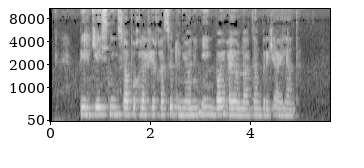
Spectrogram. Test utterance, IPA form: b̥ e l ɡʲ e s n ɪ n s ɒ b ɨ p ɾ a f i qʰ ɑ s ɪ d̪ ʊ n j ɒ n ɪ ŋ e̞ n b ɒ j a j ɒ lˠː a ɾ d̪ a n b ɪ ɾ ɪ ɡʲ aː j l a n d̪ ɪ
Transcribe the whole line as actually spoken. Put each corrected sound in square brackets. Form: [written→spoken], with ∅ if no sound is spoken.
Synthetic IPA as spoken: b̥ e l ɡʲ e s n ɪ [n→ŋ] s ɒ b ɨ [p→q] ɾ a f i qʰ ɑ s ɪ d̪ ʊ n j ɒ n ɪ ŋ e̞ [n→ŋ] b ɒ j a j ɒ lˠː a ɾ d̪ a n b ɪ ɾ ɪ ɡʲ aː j l a n d̪ ɪ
